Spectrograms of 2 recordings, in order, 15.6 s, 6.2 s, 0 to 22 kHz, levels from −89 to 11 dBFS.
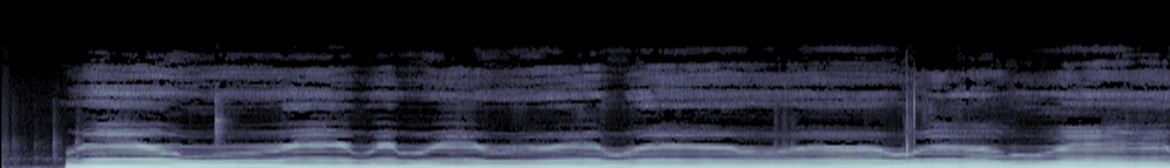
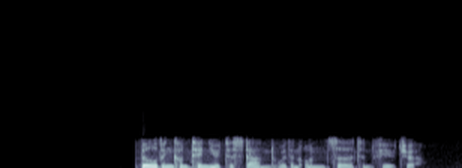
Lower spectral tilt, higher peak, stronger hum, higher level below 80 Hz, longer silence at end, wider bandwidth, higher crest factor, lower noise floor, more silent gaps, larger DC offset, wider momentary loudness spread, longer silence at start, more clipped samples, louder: second, -5.5 dB/octave vs -12 dB/octave; second, -4 dBFS vs 0 dBFS; neither; about the same, -54 dBFS vs -58 dBFS; second, 0 s vs 0.65 s; first, 13 kHz vs 4.1 kHz; second, 10 dB vs 20 dB; second, -49 dBFS vs -78 dBFS; neither; neither; second, 5 LU vs 17 LU; second, 0.85 s vs 1.9 s; neither; first, -14 LUFS vs -19 LUFS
